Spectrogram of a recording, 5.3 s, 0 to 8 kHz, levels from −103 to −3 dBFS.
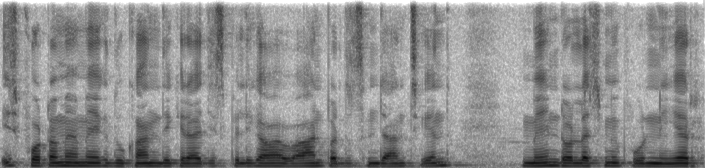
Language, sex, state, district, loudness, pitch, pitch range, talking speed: Hindi, male, Bihar, West Champaran, -17 LUFS, 125 Hz, 125-135 Hz, 250 wpm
